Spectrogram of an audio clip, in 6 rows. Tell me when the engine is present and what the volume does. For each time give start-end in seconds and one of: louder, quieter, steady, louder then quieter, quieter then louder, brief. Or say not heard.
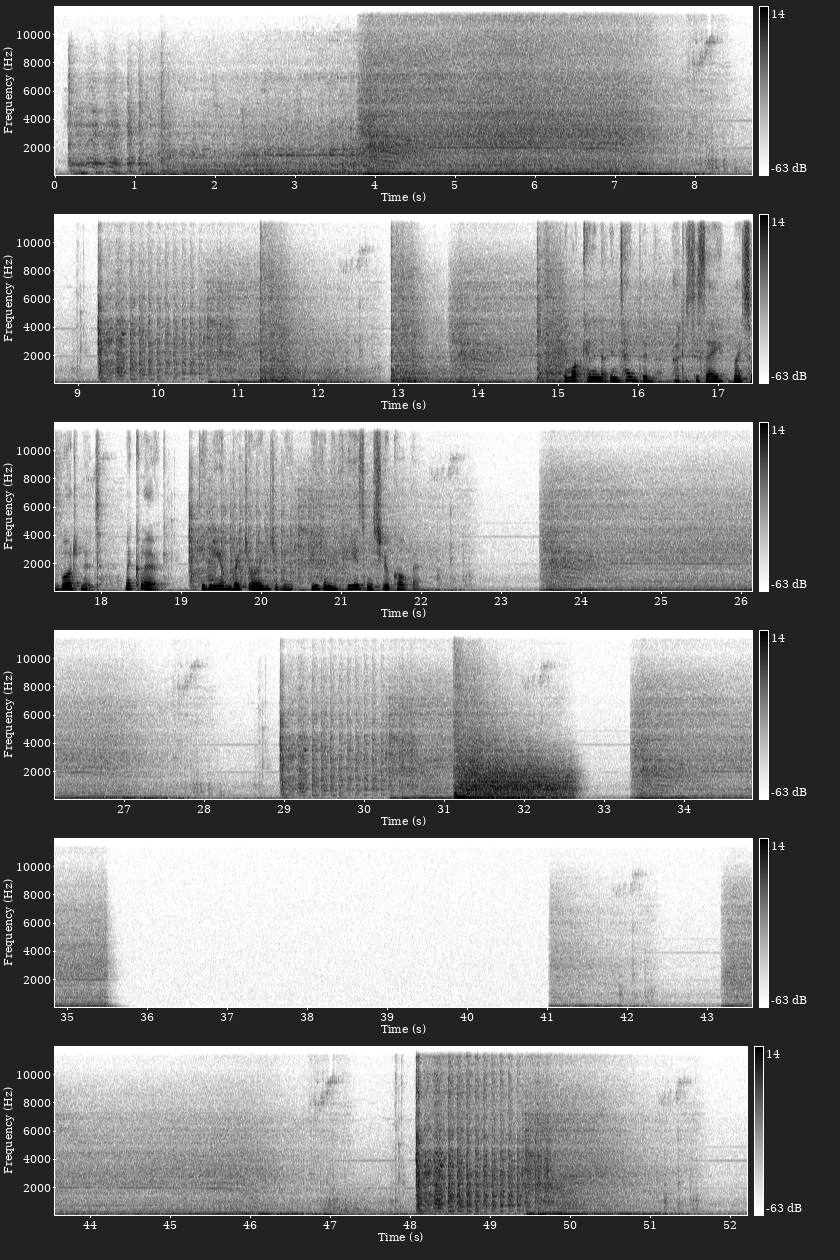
0.0-35.5 quieter
41.0-52.1 louder then quieter.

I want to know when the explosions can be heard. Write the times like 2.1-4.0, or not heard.
11.2-15.2, 31.1-32.6, 46.9-47.9.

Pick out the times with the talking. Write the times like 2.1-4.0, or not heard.
15.0-22.0.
